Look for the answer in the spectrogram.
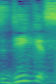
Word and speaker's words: Sudeikis: Like, Sudeikis? – Sudeikis. – Sudeikis and Makulkin. They do listen, because those are other people. – Yep. – There's some guy named Sudeikis who listens, and a Makulkin who listens.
